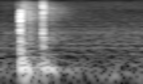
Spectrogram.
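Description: A computer keyboard key is pressed, making two sharp, light clicks a split second apart, followed by quiet.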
